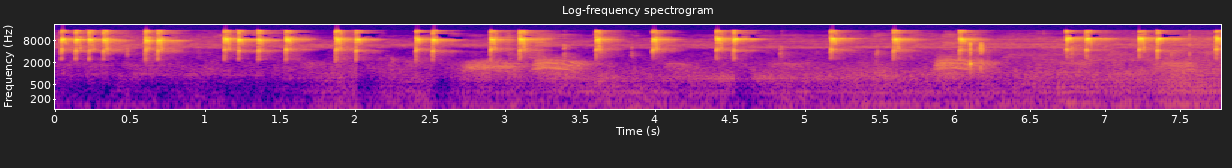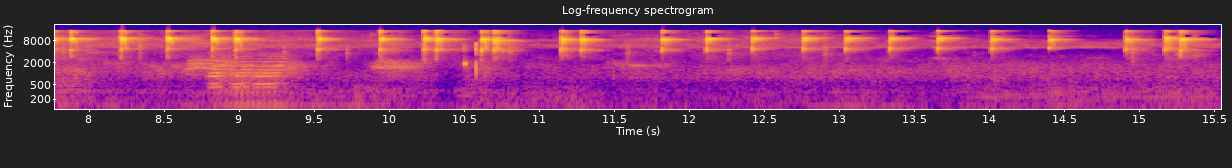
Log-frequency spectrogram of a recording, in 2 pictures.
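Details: Squirrel chirping steadily and loudly, sharp high notes repeated about twice a second, sometimes doubled, with occasional lower background sounds mixed in.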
